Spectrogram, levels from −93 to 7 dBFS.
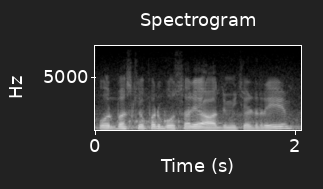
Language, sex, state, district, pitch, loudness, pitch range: Hindi, male, Uttar Pradesh, Shamli, 165 Hz, -15 LUFS, 140-170 Hz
